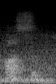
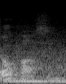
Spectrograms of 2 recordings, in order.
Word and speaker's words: opossum: Here is a possum, or an opossum, the correct pronunciation.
